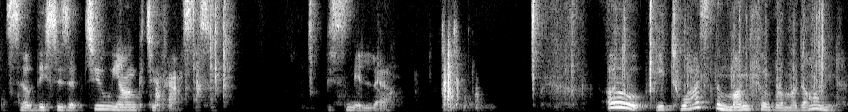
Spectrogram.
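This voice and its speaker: A woman's voice: on the low side, very animated, takes it slowly, vocal fry, long pauses, dark tone, slight background noise. A woman, a preschool teacher and storyteller who talks to children live with playful explanations and questions. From Egypt. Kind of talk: introducing herself and telling a children's story live.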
